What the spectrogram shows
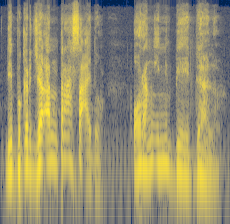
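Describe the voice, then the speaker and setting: A man's voice: fairly high pitch, lively intonation, fairly quick, vocal fry, husky. A man preaching a sermon, emphatic and firing rhetorical questions at the congregation. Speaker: pastor. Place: church service.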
